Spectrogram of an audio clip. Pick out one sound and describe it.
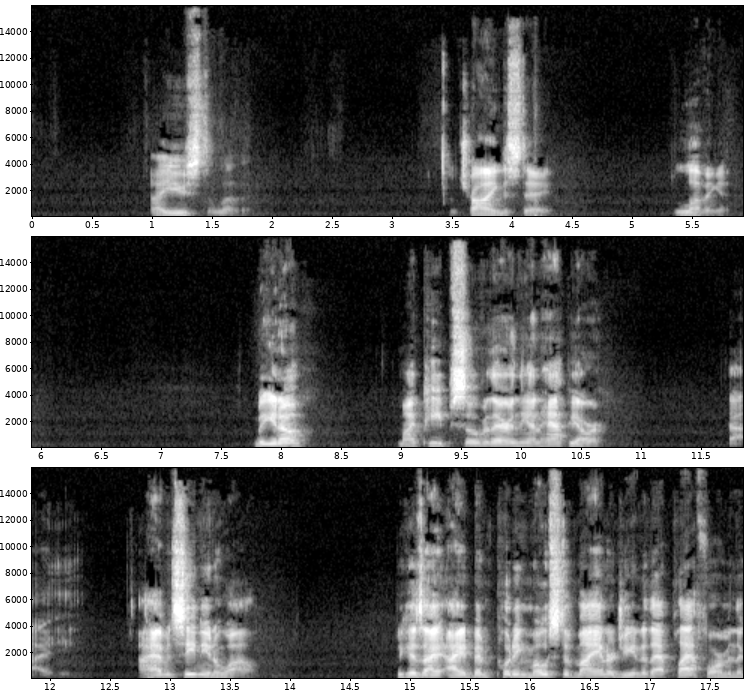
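A young man talks close to a microphone in short, animated bursts with pauses.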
